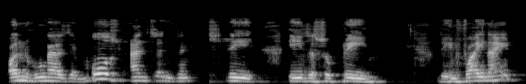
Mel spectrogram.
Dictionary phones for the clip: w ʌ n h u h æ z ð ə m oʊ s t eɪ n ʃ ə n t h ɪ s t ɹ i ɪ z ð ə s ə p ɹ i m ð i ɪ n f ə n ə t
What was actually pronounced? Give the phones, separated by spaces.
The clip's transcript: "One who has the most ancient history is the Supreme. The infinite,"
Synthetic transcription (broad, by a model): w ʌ n h u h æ z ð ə m oʊ s t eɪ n s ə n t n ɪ s t ɹ i ɪ z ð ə s ə p ɹ i m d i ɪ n f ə n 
